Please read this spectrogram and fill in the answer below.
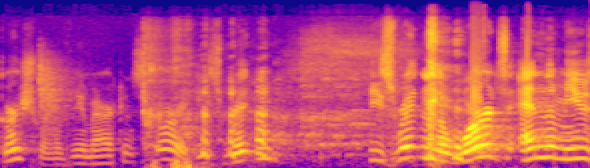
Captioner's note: laughing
